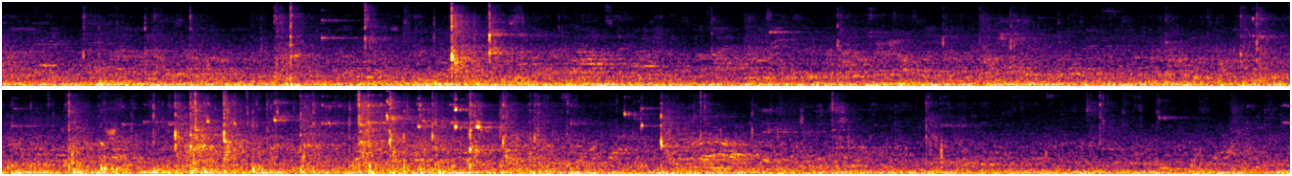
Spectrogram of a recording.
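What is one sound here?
Shuttlecocks are struck sharply by rackets, echoing in a large hall.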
